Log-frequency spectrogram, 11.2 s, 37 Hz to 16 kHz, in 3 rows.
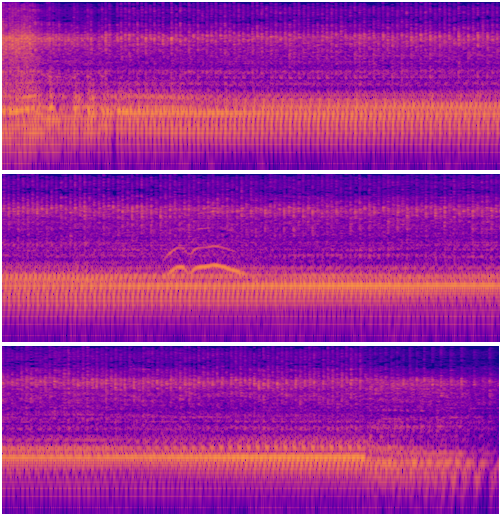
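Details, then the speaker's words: Citroën 2CV engine after overhaul with a 652cc conversion and rejetted Solex twin-choke carb, on first start with no exhaust fitted, after dressing wet points. It gives a loud, even putter at fast idle with no knocks, normal running with proper oil pressure. "but she runs and I can now have a good check because that was proper oil pressure going on"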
